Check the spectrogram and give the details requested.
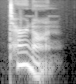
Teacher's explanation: We take the N from turn and stick it to on, so it sounds like turn on.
